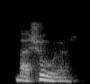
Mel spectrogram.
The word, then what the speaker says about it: Bayugar: Sí, sí, en un 85%. – Faltó sí. – El Bayugar. – El acento en la U, claro.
